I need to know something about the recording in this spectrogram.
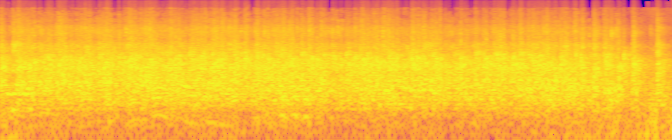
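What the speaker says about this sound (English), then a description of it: "So if you all would give a round of applause." Loud, dense applause from an awards ceremony audience honoring recipients, continuous close clapping that fills the whole stretch without letup.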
